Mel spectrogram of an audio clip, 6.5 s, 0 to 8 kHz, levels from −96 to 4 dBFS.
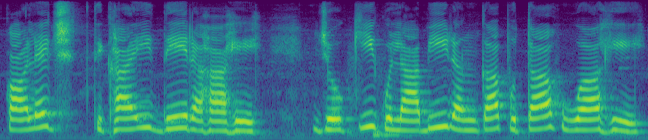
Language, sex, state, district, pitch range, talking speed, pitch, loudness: Hindi, female, Madhya Pradesh, Bhopal, 215-245 Hz, 120 wpm, 230 Hz, -14 LUFS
